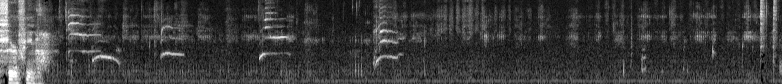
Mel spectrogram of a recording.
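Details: Kittens from a litter of four object to being pottied before their weigh-in with a run of short, thin mews, some rising, others dropping, spaced every two seconds or so after a brief burst of talking at the start.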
